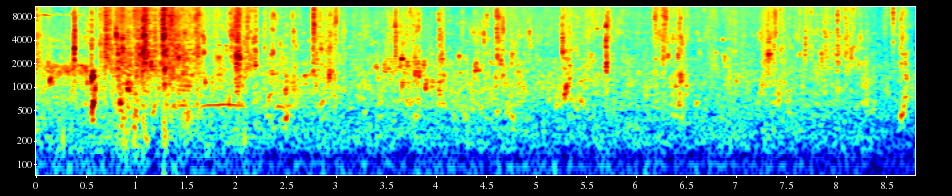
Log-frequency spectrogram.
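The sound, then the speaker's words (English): Floodwater that came up suddenly trickles and splashes continuously, with scattered sloshing bursts like feet or a boat moving through the shallow water, moderately loud throughout. “The water came up so sudden.”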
